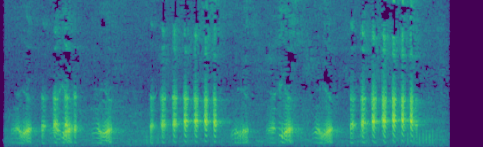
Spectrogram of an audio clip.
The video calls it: Frog Sound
